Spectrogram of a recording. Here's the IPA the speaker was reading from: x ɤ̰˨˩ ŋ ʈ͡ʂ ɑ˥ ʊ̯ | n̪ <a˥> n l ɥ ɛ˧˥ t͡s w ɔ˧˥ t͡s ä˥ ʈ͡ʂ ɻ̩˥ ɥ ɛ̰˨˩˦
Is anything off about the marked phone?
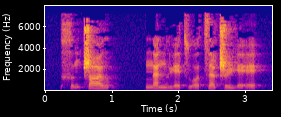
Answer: no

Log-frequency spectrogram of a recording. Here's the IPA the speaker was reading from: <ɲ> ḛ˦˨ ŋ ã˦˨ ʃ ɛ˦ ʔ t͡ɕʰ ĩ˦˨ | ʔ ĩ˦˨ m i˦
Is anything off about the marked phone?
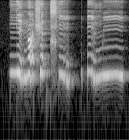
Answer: no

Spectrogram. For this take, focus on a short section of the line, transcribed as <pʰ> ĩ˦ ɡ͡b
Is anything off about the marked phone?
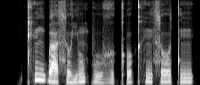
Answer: yes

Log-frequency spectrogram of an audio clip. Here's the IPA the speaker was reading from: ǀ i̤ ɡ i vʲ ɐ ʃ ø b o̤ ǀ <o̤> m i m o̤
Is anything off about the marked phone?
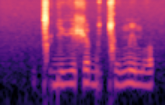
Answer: yes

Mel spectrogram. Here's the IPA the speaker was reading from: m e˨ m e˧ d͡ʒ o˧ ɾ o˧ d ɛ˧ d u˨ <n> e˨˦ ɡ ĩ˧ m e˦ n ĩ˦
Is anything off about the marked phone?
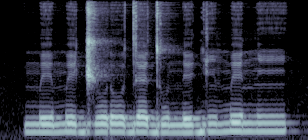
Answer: no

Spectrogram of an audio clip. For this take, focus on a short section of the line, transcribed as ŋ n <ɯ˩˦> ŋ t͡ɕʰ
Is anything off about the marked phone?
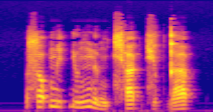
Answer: no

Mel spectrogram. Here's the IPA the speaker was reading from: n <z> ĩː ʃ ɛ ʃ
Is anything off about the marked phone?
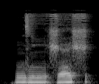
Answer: no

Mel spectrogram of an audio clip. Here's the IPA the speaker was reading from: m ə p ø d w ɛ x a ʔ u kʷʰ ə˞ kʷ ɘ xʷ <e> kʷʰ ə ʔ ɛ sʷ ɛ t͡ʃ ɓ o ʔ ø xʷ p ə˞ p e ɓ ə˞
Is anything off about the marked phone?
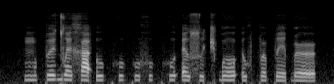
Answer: no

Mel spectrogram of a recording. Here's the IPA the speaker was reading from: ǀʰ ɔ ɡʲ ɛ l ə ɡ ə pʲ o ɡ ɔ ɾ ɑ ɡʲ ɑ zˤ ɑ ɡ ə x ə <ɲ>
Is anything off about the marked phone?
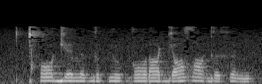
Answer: yes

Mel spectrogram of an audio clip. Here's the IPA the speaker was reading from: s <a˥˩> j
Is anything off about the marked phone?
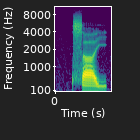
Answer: yes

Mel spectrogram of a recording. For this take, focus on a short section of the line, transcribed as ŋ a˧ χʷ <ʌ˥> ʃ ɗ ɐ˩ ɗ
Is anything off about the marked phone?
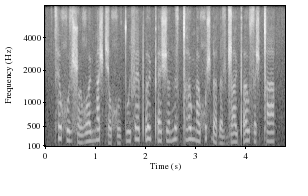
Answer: yes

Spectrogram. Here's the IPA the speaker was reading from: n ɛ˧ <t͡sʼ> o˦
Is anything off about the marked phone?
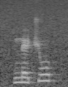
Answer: yes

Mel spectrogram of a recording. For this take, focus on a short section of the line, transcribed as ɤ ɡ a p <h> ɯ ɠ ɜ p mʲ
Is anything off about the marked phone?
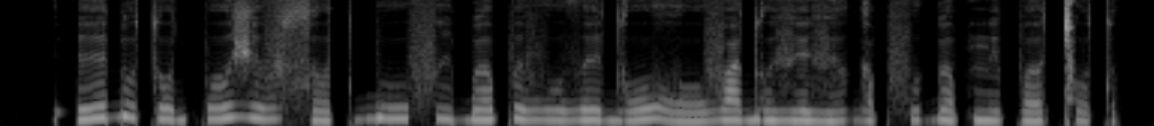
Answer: yes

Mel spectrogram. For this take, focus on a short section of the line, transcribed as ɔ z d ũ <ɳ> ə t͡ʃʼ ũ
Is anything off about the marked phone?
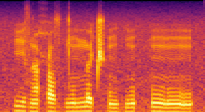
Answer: yes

